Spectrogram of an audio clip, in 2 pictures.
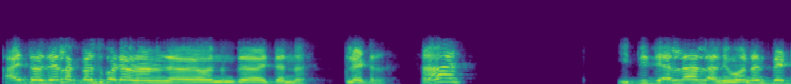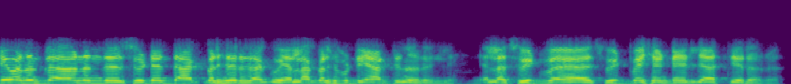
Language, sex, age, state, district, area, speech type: Kannada, male, 45-60, Karnataka, Uttara Kannada, rural, conversation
